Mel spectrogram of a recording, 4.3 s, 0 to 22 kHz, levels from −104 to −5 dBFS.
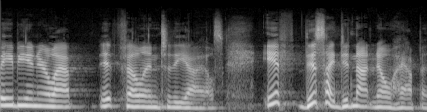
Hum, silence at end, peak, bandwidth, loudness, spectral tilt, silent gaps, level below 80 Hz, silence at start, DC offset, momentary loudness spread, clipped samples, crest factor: none; 0 s; -10 dBFS; 12 kHz; -26 LUFS; -4.5 dB/octave; none; -74 dBFS; 0 s; under 0.1%; 9 LU; under 0.1%; 16 dB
